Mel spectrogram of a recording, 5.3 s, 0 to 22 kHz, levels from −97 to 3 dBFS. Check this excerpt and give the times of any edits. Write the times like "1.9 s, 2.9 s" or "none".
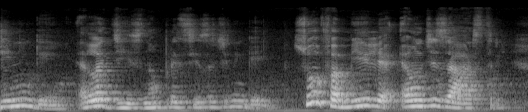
2.8 s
